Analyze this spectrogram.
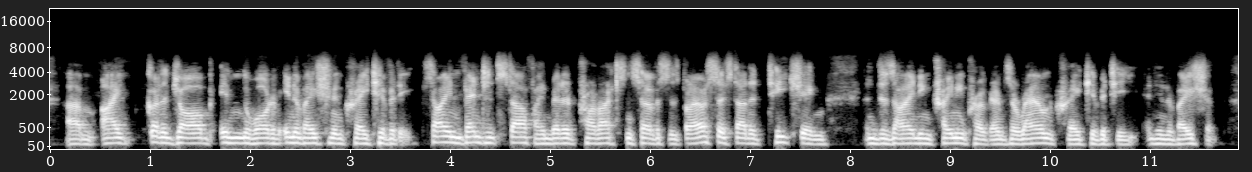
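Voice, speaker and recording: With a slight Australian accent, a man talks at a fairly quick pace in a fairly low pitch, his loudness very even. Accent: faint Australian. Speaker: author and coach. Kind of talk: interview. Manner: fast; animated.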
